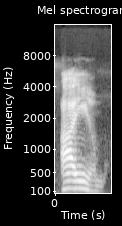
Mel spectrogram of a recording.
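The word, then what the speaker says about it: EyeEm: give you an example I am that's e eem pronounced I am is a it's a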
